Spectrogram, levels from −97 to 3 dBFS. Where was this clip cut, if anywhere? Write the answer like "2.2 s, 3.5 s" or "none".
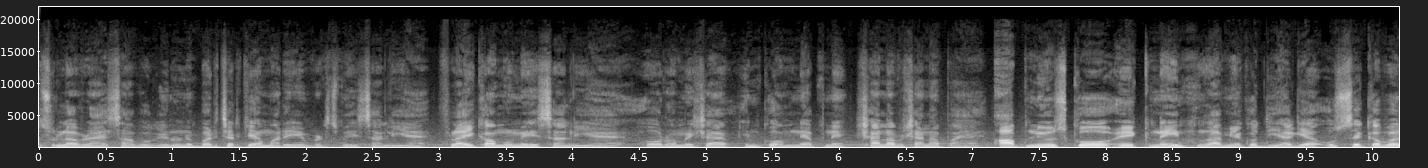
2.9 s, 6.1 s, 7.1 s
